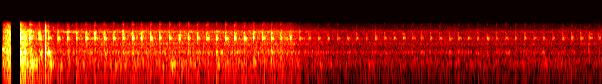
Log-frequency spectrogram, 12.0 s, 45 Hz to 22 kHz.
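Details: VAZ 2103 engine at idle: sharp, regular clicks about three per second, tapping at engine speed; owner asks what the knock is or whether it's normal, source unknown.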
